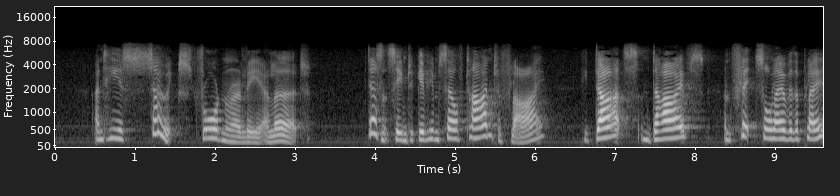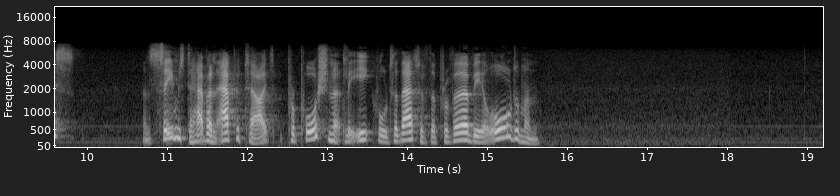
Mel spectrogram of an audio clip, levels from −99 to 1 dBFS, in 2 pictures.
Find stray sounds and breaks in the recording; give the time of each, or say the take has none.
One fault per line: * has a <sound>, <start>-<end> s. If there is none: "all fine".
all fine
